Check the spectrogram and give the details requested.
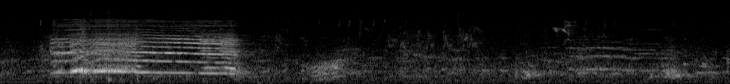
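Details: Black-blue mottled Leghorn chicken giving a loud, sustained, flat harmonic crow of nearly two seconds, followed by softer, quieter calls and clucks from the flock.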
